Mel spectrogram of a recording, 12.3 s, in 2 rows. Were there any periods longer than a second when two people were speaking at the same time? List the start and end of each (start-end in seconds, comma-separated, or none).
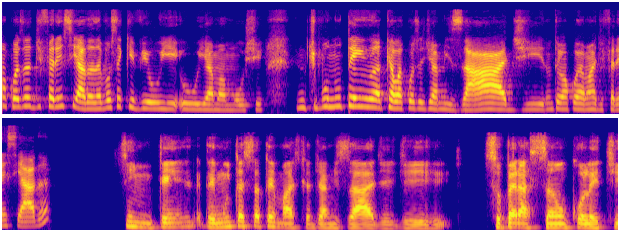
none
